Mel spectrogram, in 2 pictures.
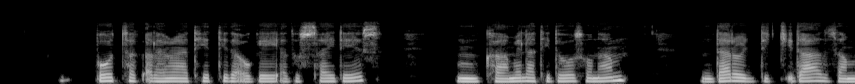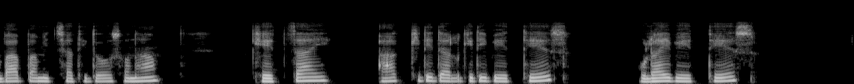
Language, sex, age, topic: Gamo, male, 18-24, government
